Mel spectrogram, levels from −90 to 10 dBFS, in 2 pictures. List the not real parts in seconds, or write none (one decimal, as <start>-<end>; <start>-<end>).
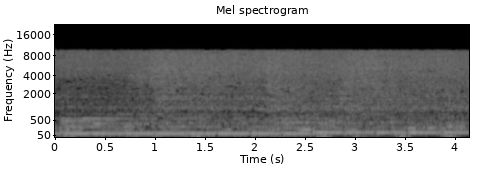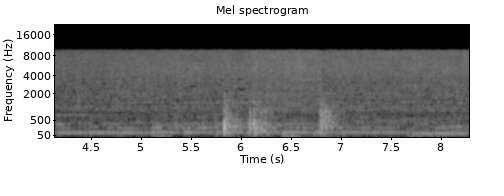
6.1-6.8; 7.4-7.9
